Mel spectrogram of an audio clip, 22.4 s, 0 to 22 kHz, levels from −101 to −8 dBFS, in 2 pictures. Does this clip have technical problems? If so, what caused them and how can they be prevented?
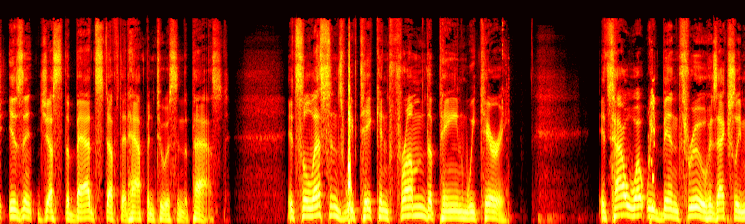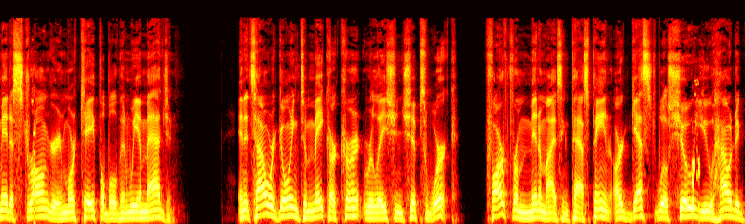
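Yes. Corrupt frames were decoded: bits flipped inside compressed frames, and the decoder played them as valid, misplacing energy across frequencies. This produces squeaks and noise bursts at 5.12, 7.52, 9.72, 11.65 and 21.55 s, the first the loudest. Checksum-based error detection with concealment of damaged frames would prevent it.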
